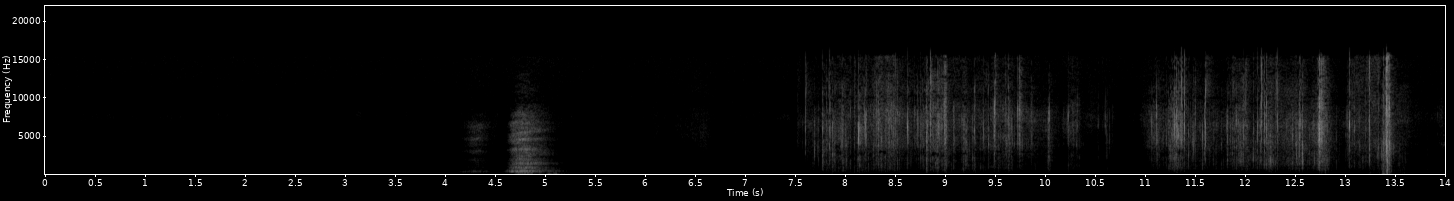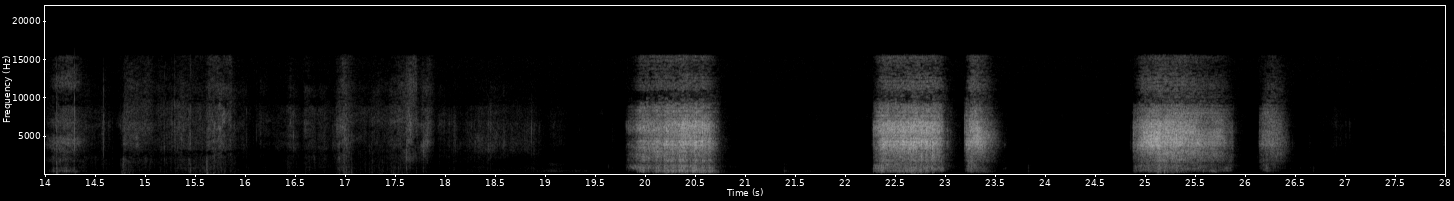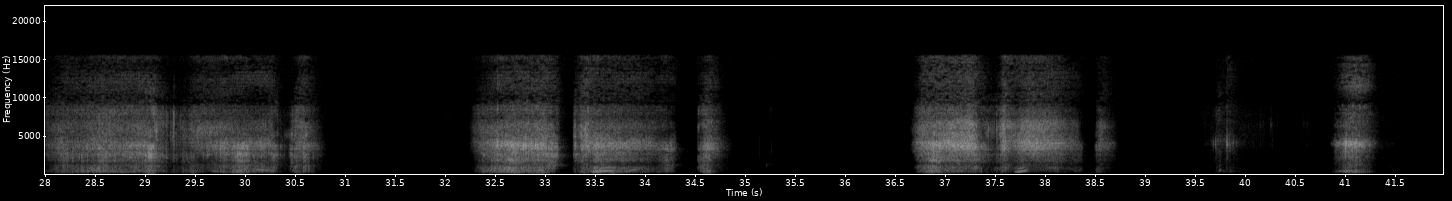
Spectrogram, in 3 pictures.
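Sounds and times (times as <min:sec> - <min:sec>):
person blowing nose: 0:04.1 - 0:05.2, 0:13.4 - 0:15.9, 0:19.8 - 0:20.9, 0:22.2 - 0:23.6, 0:24.8 - 0:26.6, 0:28.0 - 0:30.8, 0:32.2 - 0:34.9, 0:36.7 - 0:38.8, 0:39.6 - 0:40.1, 0:40.8 - 0:41.5
paper tissue crinkling: 0:07.5 - 0:19.0.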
